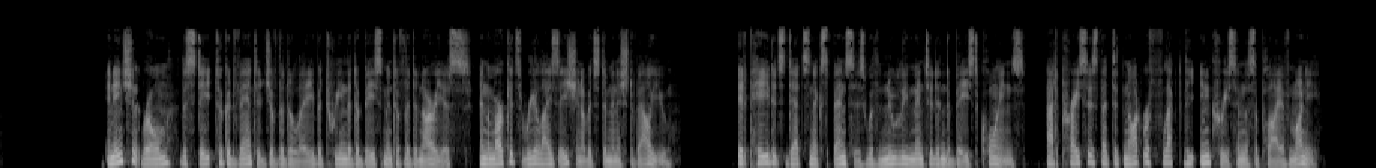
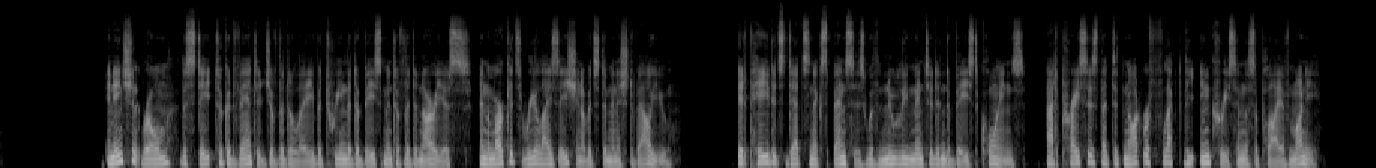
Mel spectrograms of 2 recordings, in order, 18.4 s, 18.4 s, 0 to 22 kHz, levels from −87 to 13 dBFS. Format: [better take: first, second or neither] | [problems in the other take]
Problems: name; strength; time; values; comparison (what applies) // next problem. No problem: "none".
second | garbled, watery; slightly; nothing above 10 kHz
